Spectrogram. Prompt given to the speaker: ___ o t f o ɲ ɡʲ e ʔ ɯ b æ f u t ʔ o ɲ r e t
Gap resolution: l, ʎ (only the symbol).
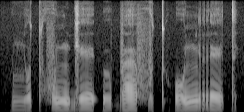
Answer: ʎ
